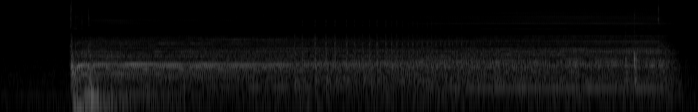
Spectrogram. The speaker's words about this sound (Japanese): はい、軽く拭き終わったから椅子を起こします。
